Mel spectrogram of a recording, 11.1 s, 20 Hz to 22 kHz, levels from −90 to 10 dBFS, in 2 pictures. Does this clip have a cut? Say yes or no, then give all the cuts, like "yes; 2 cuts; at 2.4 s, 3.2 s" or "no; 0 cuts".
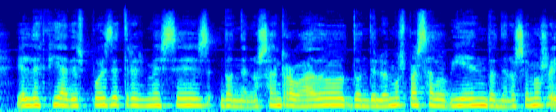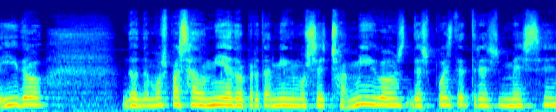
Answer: no; 0 cuts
